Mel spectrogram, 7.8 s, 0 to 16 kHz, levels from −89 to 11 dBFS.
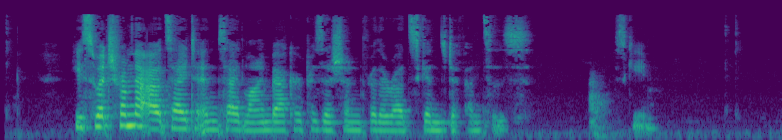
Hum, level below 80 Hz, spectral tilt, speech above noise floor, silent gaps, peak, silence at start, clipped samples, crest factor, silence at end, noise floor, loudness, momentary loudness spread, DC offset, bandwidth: none; -56 dBFS; -3.5 dB/octave; 38 dB; none; 0 dBFS; 0.75 s; under 0.1%; 22 dB; 1.25 s; -58 dBFS; -20 LUFS; 21 LU; under 0.1%; 11.5 kHz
